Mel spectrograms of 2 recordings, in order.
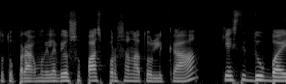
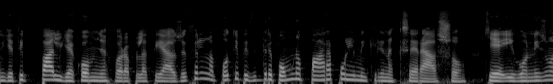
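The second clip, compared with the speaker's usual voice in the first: usual speaking voice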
